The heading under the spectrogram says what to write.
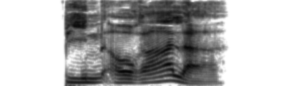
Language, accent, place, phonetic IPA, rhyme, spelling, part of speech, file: German, Germany, Berlin, [biːnaʊ̯ˈʁaːlɐ], -aːlɐ, binauraler, adjective, De-binauraler.ogg
- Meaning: inflection of binaural: 1. strong/mixed nominative masculine singular 2. strong genitive/dative feminine singular 3. strong genitive plural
